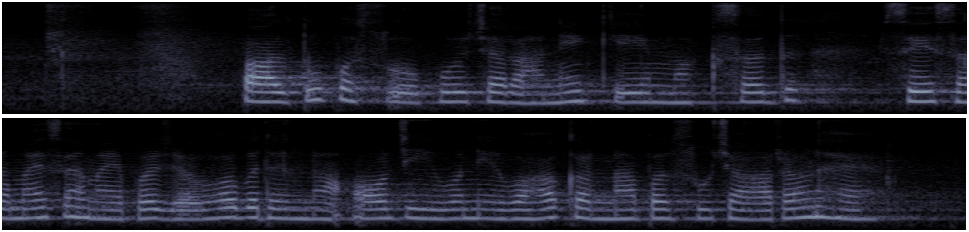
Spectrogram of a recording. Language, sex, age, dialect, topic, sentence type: Hindi, female, 60-100, Garhwali, agriculture, statement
